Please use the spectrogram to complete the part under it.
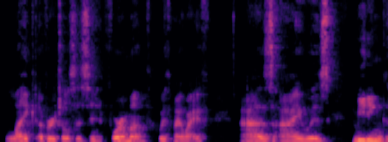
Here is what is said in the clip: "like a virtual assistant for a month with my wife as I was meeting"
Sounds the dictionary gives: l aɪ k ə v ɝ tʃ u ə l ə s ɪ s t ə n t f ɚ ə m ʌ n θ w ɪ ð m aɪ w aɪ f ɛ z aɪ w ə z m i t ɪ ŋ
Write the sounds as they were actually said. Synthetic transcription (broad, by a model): l aɪ k ə v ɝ tʃ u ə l ə s ɪ s t ə n t f ɚ ə m ʌ n θ w ɪ ð m aɪ w aɪ f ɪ z aɪ w ə z m i t ɪ ŋ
